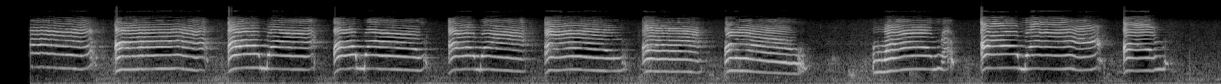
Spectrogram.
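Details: A puppy whining steadily indoors: high, nasal whines with a rich ladder of overtones, each about half a second to a second long, some bending upward or sagging at the end, repeated roughly once a second with short pauses.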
